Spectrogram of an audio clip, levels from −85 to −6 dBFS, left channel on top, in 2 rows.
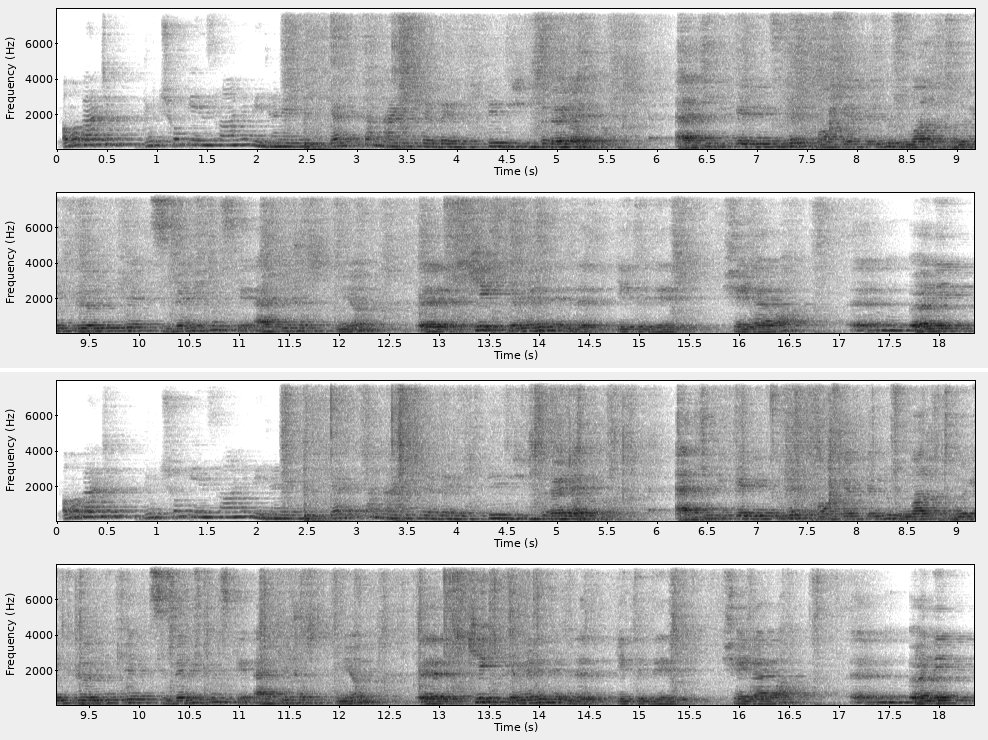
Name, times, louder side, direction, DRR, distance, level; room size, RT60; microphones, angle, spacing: voice 1, 0.1-2.4 2.7-5.5 17.4-17.7, equal, 45° left, -2 dB, 2.2 m, -26 dB
sound 1, 2.2-17.3, right 2 dB, 80° right, 2.3 m, -35 dB
voice 2, 4.9-5.3 6.2-15.4 15.8-16.5 17.1-17.4 17.7-18.2, equal, 40° right, -5 dB, 3.1 m, -22 dB
14.5 x 7.4 x 3.8 m, 1.4 s
head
